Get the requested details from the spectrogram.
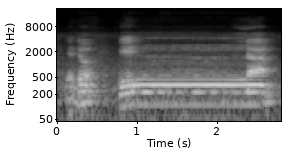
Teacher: In di sini bertemu hamzah, bertemu hamzah baris bawah bertemu dengan nun bertasydid. Baca dengan gunnah dua harakat.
